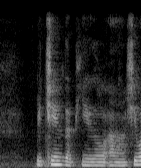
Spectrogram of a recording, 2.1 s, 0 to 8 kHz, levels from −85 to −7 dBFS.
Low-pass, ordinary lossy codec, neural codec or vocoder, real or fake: 7.2 kHz; none; none; real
